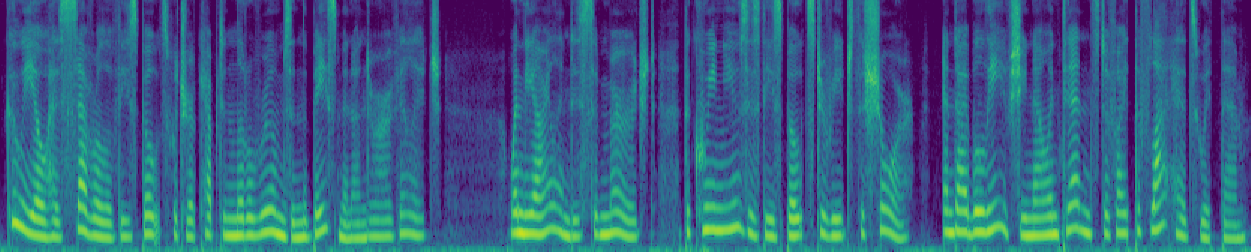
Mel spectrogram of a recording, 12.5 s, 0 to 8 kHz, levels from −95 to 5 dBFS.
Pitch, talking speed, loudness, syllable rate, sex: 220 Hz, 220 wpm, -16 LUFS, 5.9 syllables/s, female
